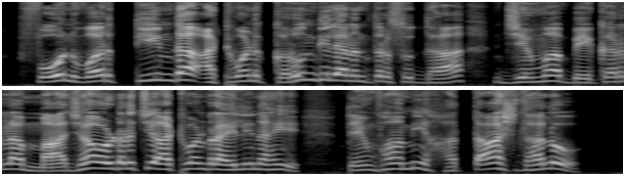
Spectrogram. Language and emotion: Marathi, angry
